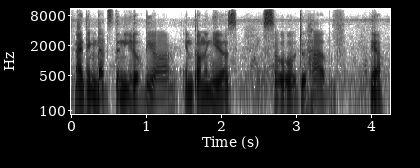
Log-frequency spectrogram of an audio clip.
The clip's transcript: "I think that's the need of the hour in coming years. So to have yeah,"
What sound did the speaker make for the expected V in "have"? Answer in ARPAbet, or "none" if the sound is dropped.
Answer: V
